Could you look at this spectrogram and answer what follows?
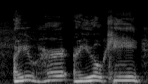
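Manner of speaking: put-on freaked-out, very high, panicked alarm. Retelling checking on a crying woman in the gym, acting out own panic. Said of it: "and I'm freaking out".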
